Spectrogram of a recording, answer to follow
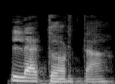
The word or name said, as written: la torta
